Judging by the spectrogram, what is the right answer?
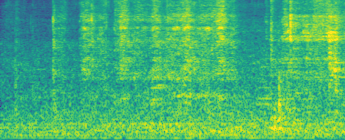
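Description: A spoon stirs falsa berry juice with black salt in a cooking pot, giving soft continuous swishing and faint scraping with occasional light clinks against the metal, close up and without talk.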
